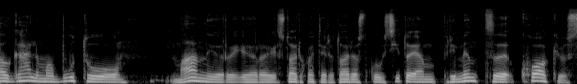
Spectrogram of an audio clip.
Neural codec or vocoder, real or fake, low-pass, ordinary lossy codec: none; real; 14.4 kHz; Opus, 64 kbps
